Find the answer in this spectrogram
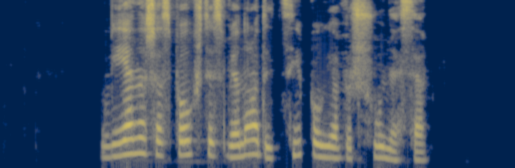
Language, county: Lithuanian, Kaunas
